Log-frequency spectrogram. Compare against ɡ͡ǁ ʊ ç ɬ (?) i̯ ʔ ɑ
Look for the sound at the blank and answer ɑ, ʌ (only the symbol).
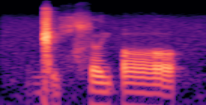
ʌ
